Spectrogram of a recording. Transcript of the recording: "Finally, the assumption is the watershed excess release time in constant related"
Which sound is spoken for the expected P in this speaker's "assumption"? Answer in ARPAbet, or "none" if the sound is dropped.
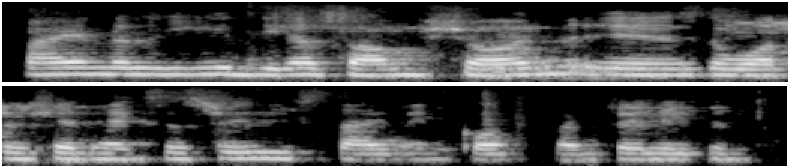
none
